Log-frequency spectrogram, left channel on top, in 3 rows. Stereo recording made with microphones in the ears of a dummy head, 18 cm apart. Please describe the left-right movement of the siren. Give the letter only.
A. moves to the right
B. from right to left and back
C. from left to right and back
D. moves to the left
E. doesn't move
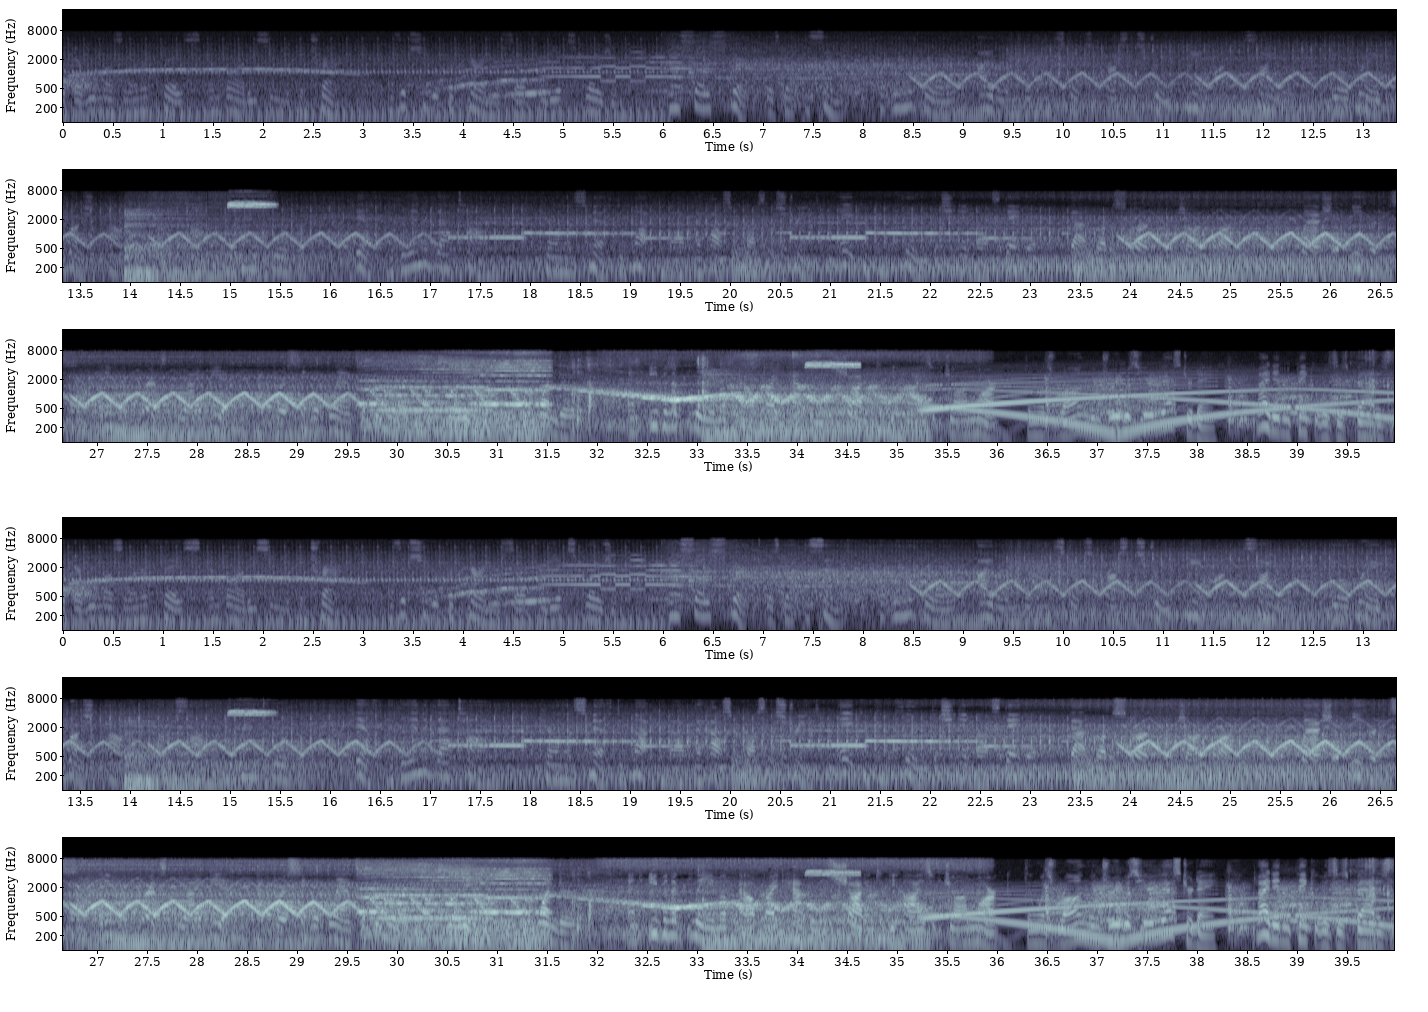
D.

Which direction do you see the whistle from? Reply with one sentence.
You can hear the whistle on the left.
